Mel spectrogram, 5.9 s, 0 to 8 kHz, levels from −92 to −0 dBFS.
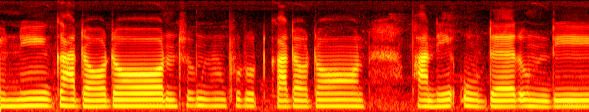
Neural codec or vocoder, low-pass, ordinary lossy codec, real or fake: none; none; none; real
